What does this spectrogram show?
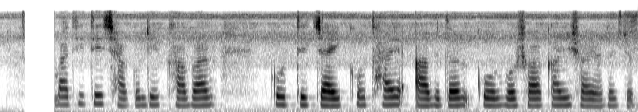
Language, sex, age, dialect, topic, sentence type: Bengali, female, 18-24, Rajbangshi, agriculture, question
